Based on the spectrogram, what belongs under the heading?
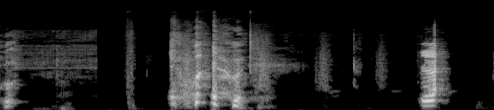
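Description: A few short, harsh cough bursts separated by quiet gaps, with a final louder cough; ordinary coughing.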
